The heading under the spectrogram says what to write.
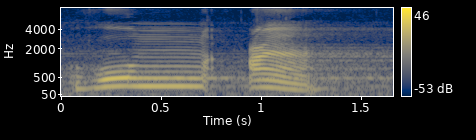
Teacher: Cara bacanya, mimnya dibunyikan secara jelas atau jelas bunyi m-nya. Cukup ditekan saja, tidak perlu ditahan. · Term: idhar syafawi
